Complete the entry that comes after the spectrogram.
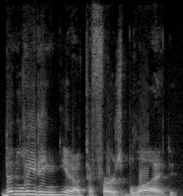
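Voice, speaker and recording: A man's voice: high voice, very animated, normal speed, mellow. A man in his fifties with a New York accent, a native Italian speaker, telling personal stories casually as a podcast guest. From the Bronx, New York, United States. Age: 50s. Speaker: guest co-host on a film podcast.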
